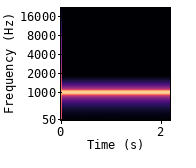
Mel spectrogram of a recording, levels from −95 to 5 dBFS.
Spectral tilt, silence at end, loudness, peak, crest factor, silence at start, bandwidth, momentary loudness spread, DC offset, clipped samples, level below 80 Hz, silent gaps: -4 dB/octave; 0 s; -7 LUFS; -4 dBFS; 4 dB; 0 s; 1.1 kHz; 0 LU; under 0.1%; under 0.1%; under -90 dBFS; none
